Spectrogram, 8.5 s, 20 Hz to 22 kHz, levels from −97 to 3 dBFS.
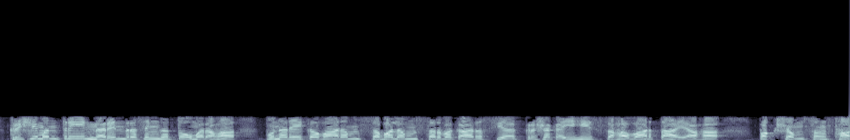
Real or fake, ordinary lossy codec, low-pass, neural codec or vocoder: real; none; 3.6 kHz; none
